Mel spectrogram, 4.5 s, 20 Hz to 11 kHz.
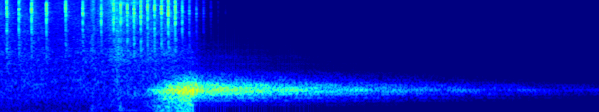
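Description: Logo-reveal sound effect: a run of quick ticks that come faster and swell in loudness, giving way about 1.5 s in to a single ringing tone that fades out over about two seconds.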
